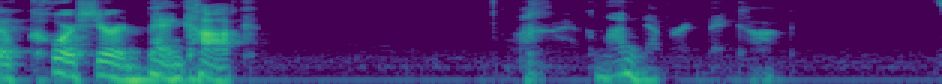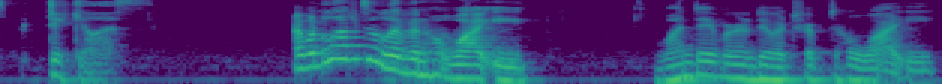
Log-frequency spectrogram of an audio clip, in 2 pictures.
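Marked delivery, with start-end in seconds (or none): 3.4-7.3 breathy whispered complaint, much softer; whispered aside. Real, not acted. Envying a viewer in Bangkok, whispered aside. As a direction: grumble it under your breath.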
